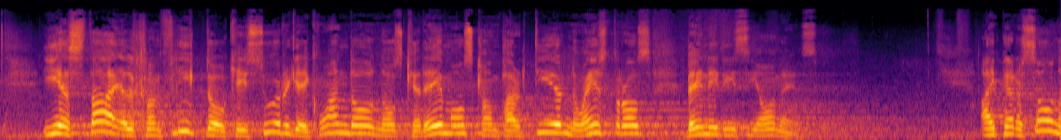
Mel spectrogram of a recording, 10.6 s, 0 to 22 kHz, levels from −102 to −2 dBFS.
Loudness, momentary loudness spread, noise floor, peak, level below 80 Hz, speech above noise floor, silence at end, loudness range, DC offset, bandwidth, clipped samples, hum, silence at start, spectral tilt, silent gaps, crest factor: -21 LUFS; 9 LU; -50 dBFS; -4 dBFS; -62 dBFS; 29 dB; 0 s; 6 LU; under 0.1%; 14 kHz; under 0.1%; none; 0 s; -5.5 dB/octave; none; 18 dB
